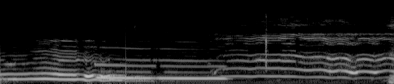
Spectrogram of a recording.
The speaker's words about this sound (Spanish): Son instrumentos musicales primitivos de estas tierras pero estos parecen caracoles de guerra.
